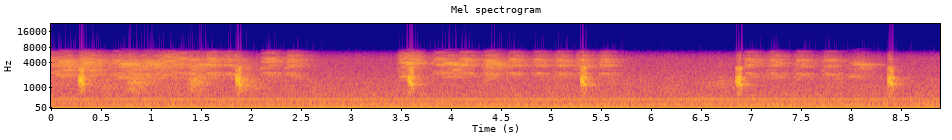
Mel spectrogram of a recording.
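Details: Great green macaw at hatching gives three harsh, raspy squawking bouts about three seconds apart, each punctuated by sharp clicks, over a steady low mechanical hum.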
